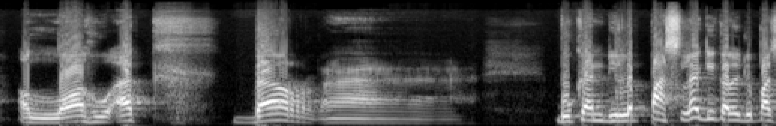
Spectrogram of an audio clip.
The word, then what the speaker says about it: Allahu Akbar: Kalau dibelokin atau digoyangin pasti kedengaran jadi ake. Itu. Allah, karena dia nggak tahan, dia lepasin lagi, jadi kedengarannya kayak mantur dan kedengaran Allahu ake, gitu jadinya kedengaran ditahan Allahu akbar.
